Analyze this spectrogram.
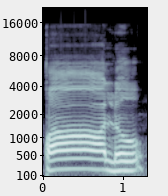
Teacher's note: কফের মধ্যে এক আলিফ টান দিব জবরের পরে খালি আলিফ থাকার কারণে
